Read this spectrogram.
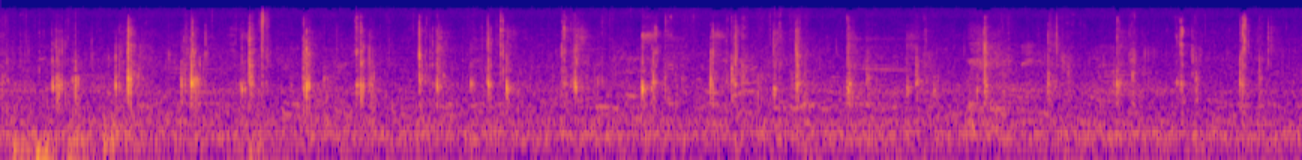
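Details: Mare at an inspection show in Wezep, steady rhythmic clip-clop of hooves trotting over a hard surface for about ten seconds, with people talking and a low background rumble.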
